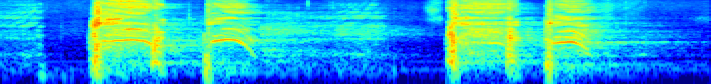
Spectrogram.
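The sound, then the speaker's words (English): Two pairs of harsh coughs, each burst ending in a rough throaty rasp, with a short pause between the pairs. No one speaks. “I got more cough drops. They're not working.”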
